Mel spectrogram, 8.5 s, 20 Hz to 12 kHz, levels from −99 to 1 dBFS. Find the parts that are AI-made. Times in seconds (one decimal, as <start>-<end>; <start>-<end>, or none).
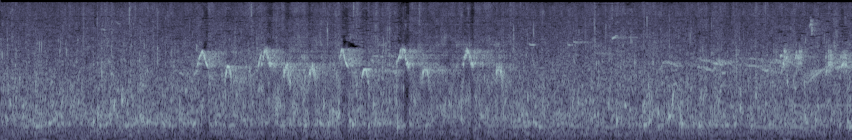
2.6-3.4; 4.0-5.1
